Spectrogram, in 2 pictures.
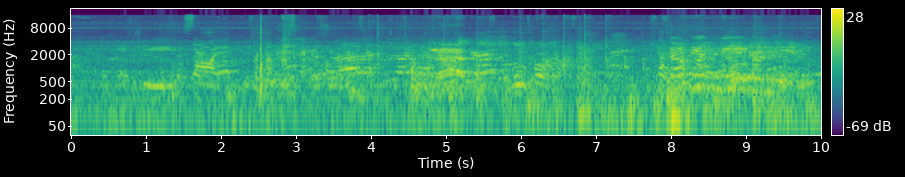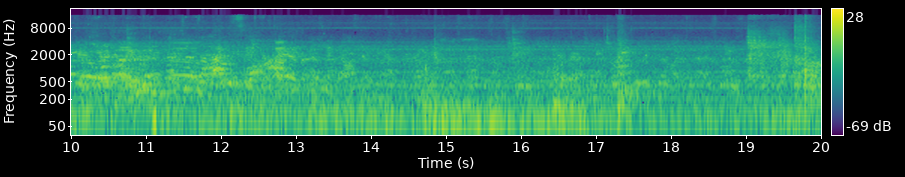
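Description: Young women chant and call out from a distance.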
